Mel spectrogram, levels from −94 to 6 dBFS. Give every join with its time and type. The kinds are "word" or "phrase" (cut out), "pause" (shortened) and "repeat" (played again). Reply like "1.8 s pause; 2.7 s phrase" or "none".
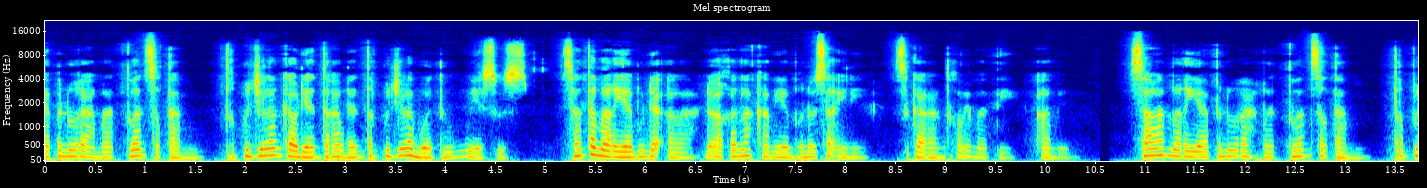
3.0 s word; 9.0 s word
